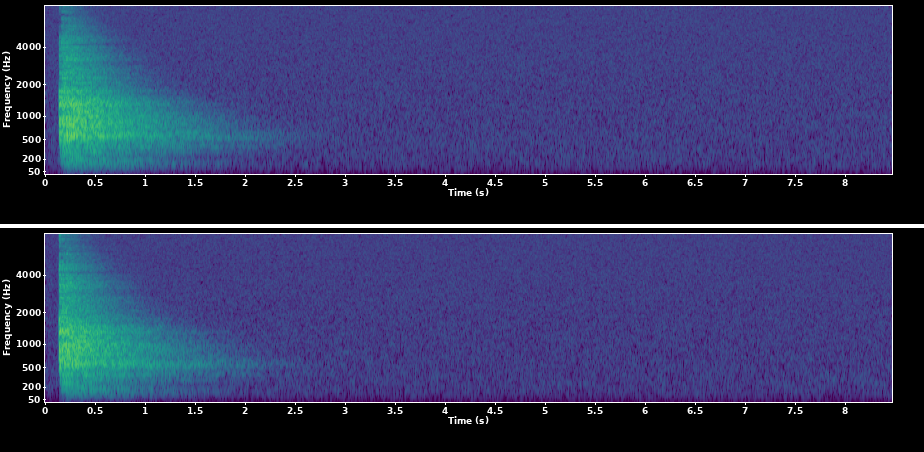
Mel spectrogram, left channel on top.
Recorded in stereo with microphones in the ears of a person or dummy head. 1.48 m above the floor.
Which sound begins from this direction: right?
A gunshot, at 0.1 s.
